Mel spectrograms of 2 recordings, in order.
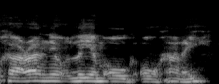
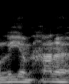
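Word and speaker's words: Liam Óg Ó hAnnaidh: So anyway, with that, Moar Liam Og Ohani or Liam Hannah as the Brits call him because they can't pronounce Irish names and they have no interest in the Irish language.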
